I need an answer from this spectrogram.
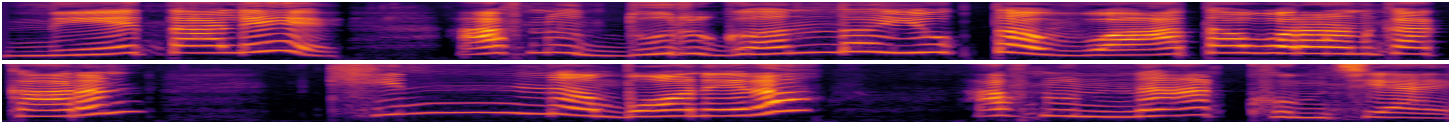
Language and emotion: Nepali, disgusted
